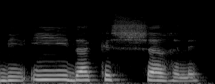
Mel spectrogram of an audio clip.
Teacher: because the sheen is a sun letter, so I don't pronounce the ل. I have to say بإيدك الشغلة.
